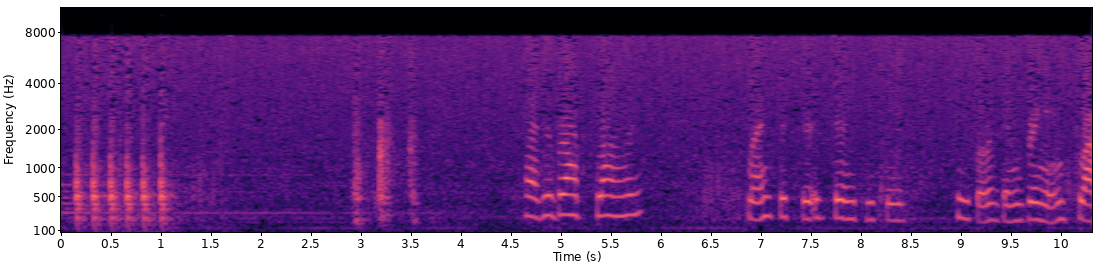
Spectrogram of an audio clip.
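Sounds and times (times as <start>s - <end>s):
knocking on a panel door of an apartment off a carpeted hallway: 0.1s - 1.2s
speech: 4.7s - 5.9s, 6.9s - 10.3s.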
